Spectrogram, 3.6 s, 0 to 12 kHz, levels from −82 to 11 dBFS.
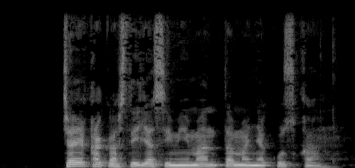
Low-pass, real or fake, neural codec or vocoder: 10.8 kHz; real; none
